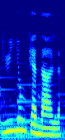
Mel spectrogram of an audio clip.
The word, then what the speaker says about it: Guyon: How to pronounce canal? Guyon canal.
